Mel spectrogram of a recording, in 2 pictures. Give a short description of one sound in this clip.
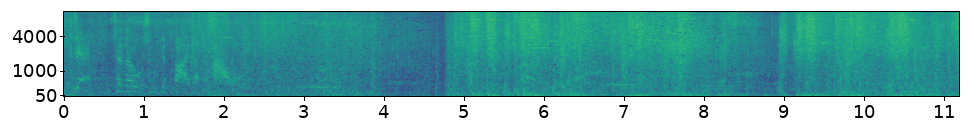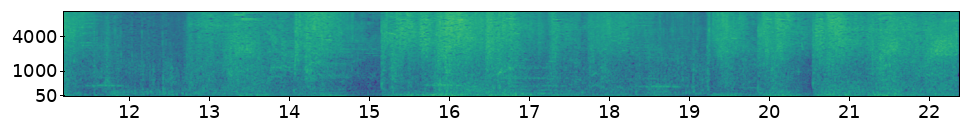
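Crackling electric zaps of a video game's lightning spell blare.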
